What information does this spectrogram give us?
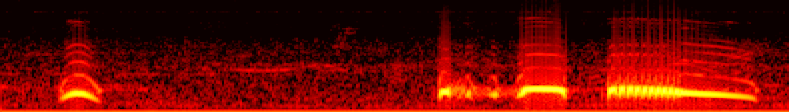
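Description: A spotted dove gives a short soft coo, then a quick run of mellow cooing notes ending in a longer, gently falling, slightly rough coo.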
